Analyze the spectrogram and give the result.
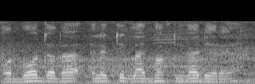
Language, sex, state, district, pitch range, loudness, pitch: Hindi, male, Arunachal Pradesh, Papum Pare, 135-145 Hz, -14 LUFS, 140 Hz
